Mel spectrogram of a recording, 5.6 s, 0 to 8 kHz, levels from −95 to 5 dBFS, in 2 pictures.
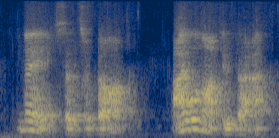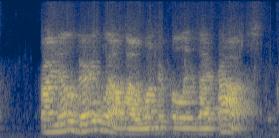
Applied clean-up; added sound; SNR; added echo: neural separator model SepFormer DNS4.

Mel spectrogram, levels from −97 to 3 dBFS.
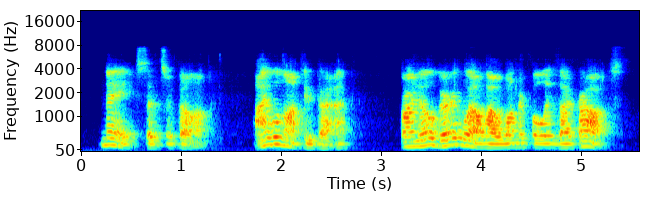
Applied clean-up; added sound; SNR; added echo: neural mask model DeepFilterNet 3.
